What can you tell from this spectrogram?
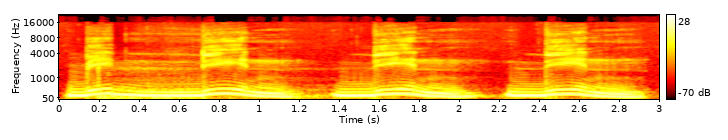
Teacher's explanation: ujung lidah yang ditempelkan ya gigi seri atas sebagian dalam atau dekat gusi di situ huruf dal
